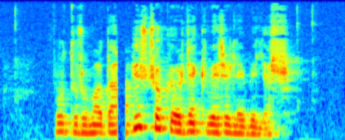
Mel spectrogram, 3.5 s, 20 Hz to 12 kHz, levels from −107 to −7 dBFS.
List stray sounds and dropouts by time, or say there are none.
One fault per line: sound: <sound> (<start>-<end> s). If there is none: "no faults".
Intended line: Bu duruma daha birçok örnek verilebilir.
sound: dropout (1.2-1.3 s)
